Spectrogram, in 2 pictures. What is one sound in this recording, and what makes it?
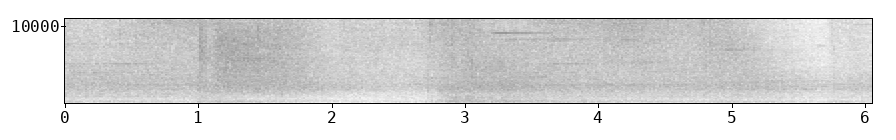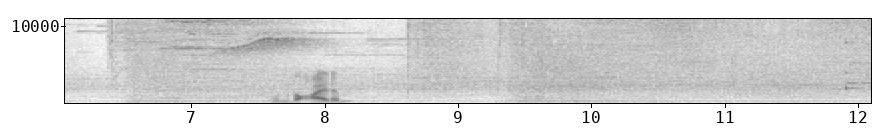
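A soft whooshing rush of speed swells and fades several times.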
